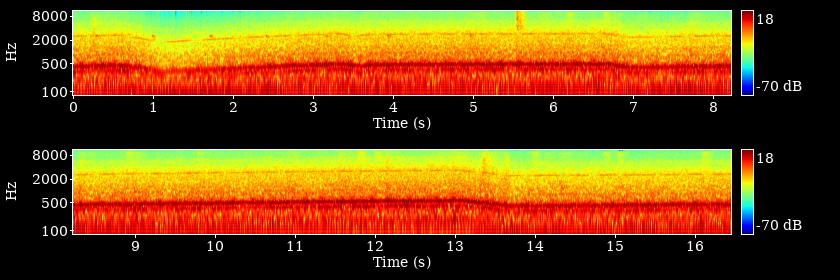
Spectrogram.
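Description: Tyres roll over a road.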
